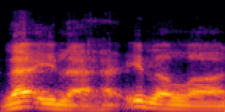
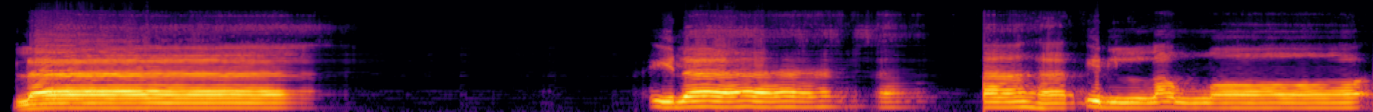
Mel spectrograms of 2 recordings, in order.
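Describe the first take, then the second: First: The vowel after la is kept short. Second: The vowel after la is held long. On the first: The meaning changes. The speaker calls it wrong. "biasanya ini tidak dibaca panjang ini" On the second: There is no god except Allah. The speaker calls it right. "dengan panjang, dengan menggunakan enam harokat"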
